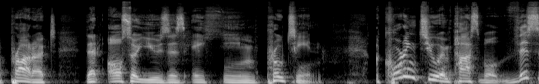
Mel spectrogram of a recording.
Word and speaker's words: heme: Because if it comes back and they can't use this protein, this heme protein, did I say it right that time? Heme. Yes. Like a meme.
